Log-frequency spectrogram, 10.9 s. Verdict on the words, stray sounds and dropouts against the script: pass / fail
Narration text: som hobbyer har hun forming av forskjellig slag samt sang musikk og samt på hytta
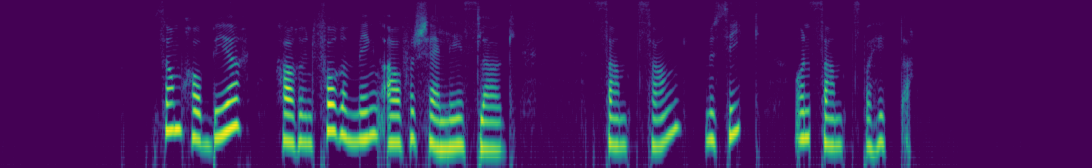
pass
